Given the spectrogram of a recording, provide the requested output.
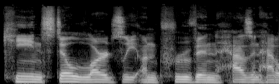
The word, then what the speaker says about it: Kean: I'm talking about Moise Kean. Apparently, it's pronounced Ken in Italian.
